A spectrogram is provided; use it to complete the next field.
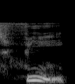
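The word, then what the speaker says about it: phi: and then the next letter is fe and this is the way it is written but it has a ph sound like phone fe phone and then the next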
